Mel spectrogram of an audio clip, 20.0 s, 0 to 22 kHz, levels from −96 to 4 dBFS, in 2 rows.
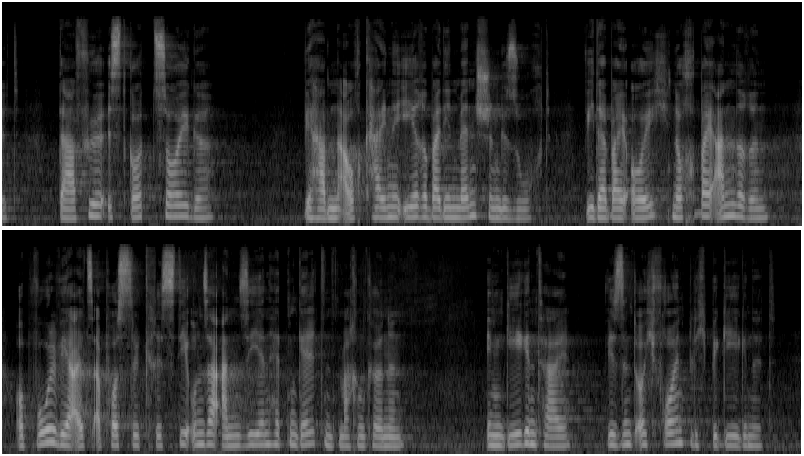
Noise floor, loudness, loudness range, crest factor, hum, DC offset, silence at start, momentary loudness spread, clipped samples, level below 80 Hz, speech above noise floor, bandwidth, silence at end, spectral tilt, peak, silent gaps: -71 dBFS; -41 LUFS; 5 LU; 24 dB; none; under 0.1%; 0 s; 10 LU; under 0.1%; -80 dBFS; 30 dB; 16 kHz; 0.35 s; -4 dB/octave; -18 dBFS; none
